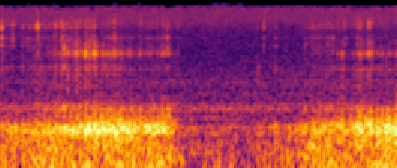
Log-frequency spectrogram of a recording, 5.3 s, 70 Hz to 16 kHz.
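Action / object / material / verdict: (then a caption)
scrape / foam microphone windscreen / foam / none. Long acrylic nails of both hands scratch a soft, porous black foam windscreen over a large desktop microphone. The result is a dense, rumbling scratch with a low hum near 250 Hz and little bright content. It eases down in the middle before building back up.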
